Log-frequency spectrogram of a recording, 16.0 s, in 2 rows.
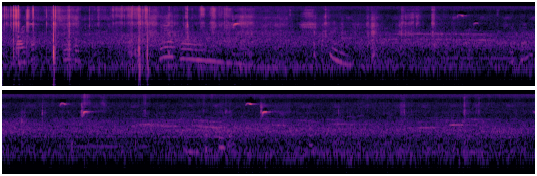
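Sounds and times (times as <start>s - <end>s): high bird chirps sweeping downward: 11.2s - 12.4s, 13.0s - 15.3s.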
